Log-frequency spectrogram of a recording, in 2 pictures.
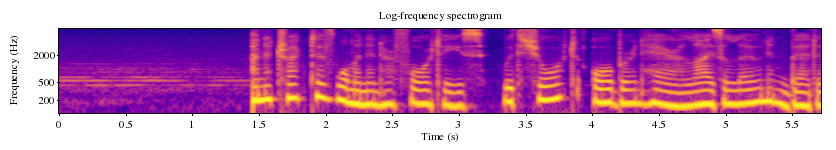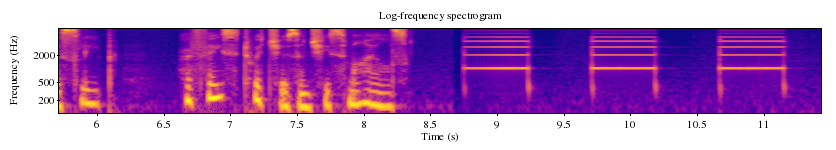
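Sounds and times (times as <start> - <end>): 
speech: 1.6 - 8.4
alarm clock beeping on a bedside cabinet: 8.8 - 11.2.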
